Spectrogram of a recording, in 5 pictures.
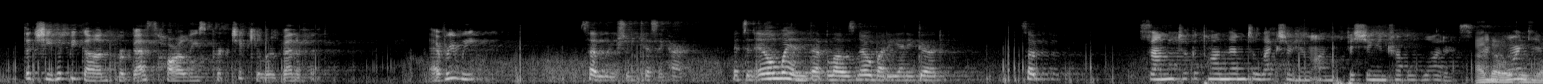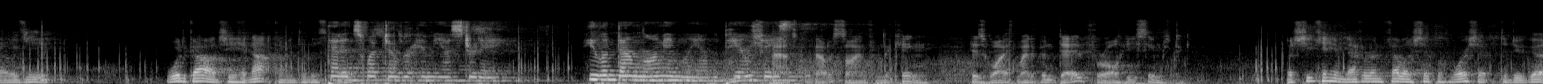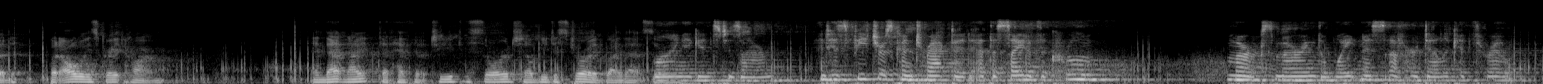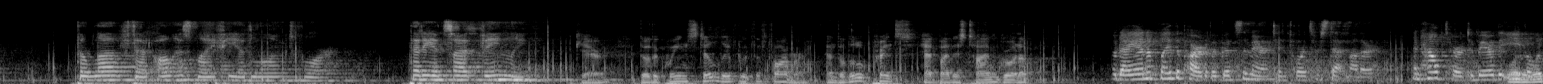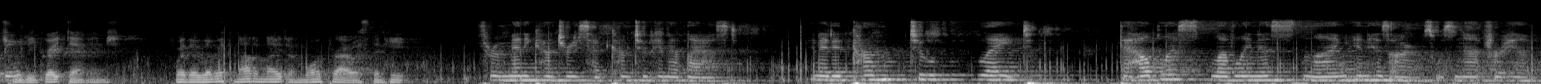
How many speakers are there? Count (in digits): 6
